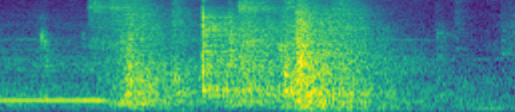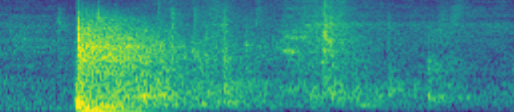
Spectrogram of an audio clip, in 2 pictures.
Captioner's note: doors slamming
